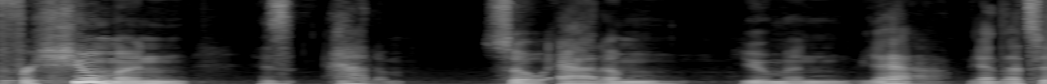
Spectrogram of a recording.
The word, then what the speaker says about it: Adam: Now we have to stop right there, because the word man is the Hebrew word Adam, or Adam, as it would be pronounced there.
